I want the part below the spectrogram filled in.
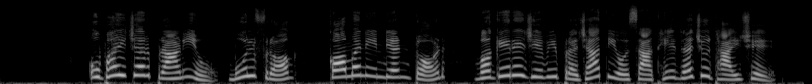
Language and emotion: Gujarati, neutral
